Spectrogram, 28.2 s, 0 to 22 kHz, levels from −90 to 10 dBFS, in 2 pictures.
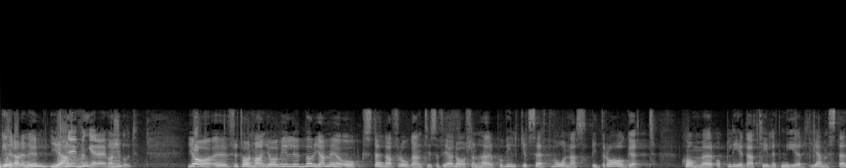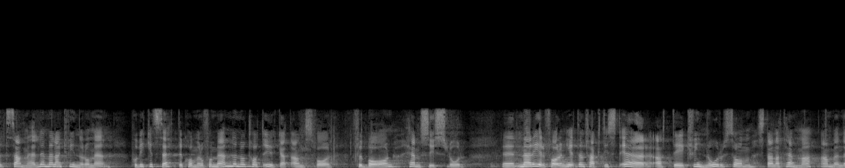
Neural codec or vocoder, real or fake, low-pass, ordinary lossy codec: none; real; none; none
